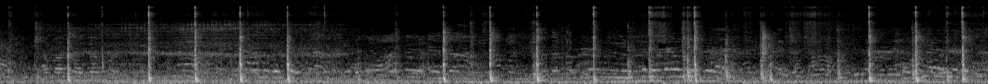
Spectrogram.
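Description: A heavy knife chops through fish with sharp, regular thuds.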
